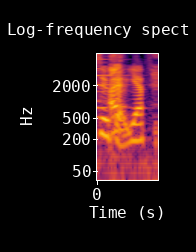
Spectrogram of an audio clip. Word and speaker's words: Zuko: Something in my gut is like, that Zuko dude, I got his name right? Zuko? – Zuko, yep, you got it.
